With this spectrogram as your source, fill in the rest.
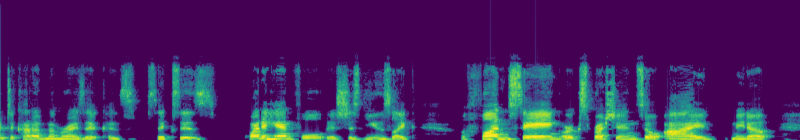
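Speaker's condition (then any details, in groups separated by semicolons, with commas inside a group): No condition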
